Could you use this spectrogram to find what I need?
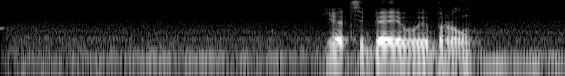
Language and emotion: Russian, neutral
